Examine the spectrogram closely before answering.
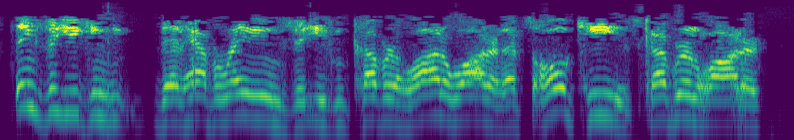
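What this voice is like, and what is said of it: Strained voice about to give out. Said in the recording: “my voice is going to give out here pretty quick”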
